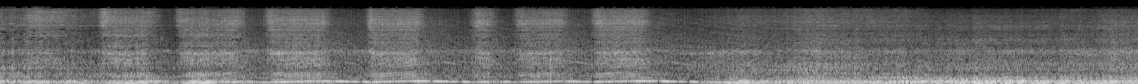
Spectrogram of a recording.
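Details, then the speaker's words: 1980 Honda Accord, junkyard car not run since about 2008, freshly fitted Weber 32/36 electric-choke carb (Redline K724 kit), first start: loud raw exhaust rasp through rev blips back to idle; muffler has been cut, throttle slightly sticky. "Muffler's cut. For some reason, it's just cut."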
